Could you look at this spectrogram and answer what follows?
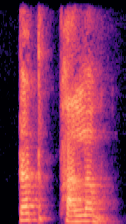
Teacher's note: ఫలం పాకి ఒత్తి పెట్టినట్టు పలక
